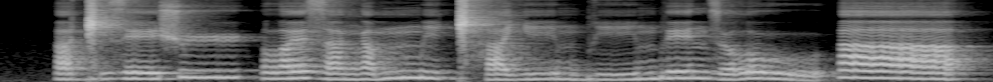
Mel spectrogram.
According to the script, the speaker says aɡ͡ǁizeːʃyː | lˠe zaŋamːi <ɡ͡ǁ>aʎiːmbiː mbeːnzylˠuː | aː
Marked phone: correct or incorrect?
incorrect: ǁʰ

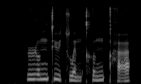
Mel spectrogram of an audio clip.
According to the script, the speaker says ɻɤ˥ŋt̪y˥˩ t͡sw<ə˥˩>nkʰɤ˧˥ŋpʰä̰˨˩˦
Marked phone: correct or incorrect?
incorrect: ə̰˨˩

